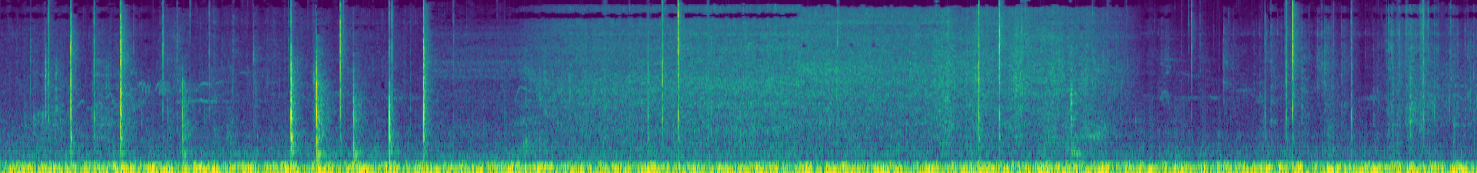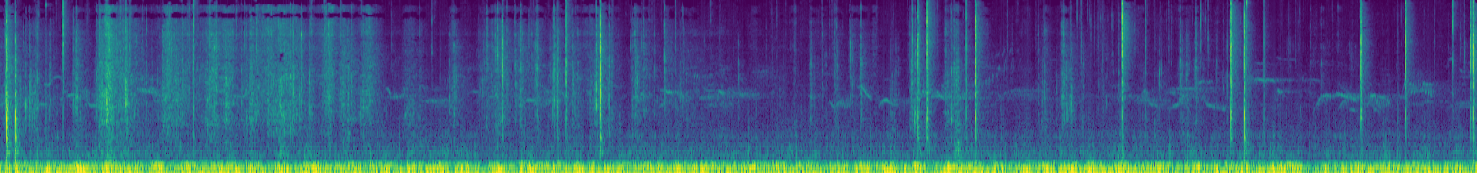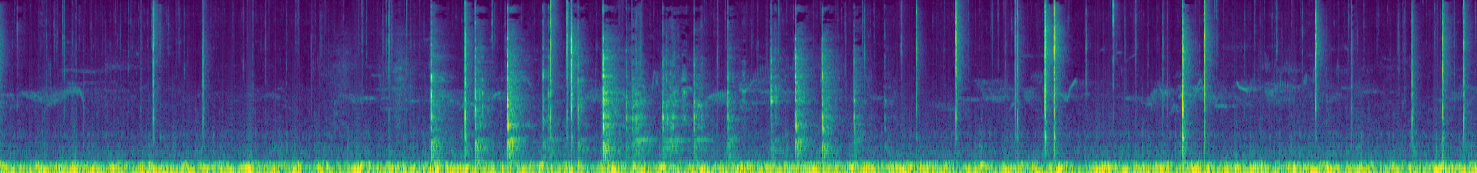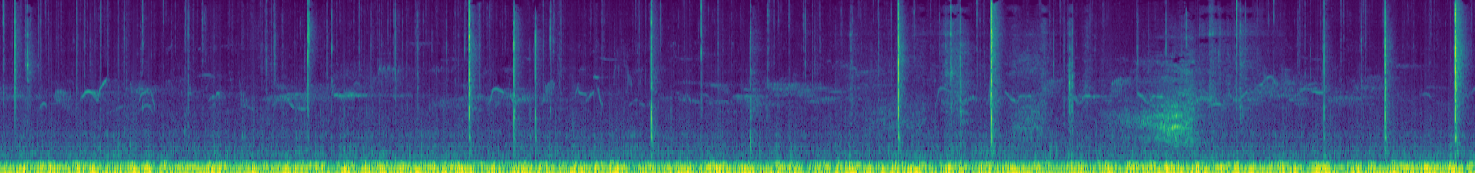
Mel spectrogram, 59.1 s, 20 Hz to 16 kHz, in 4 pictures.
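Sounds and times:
low hum: 0.0s - 13.4s.

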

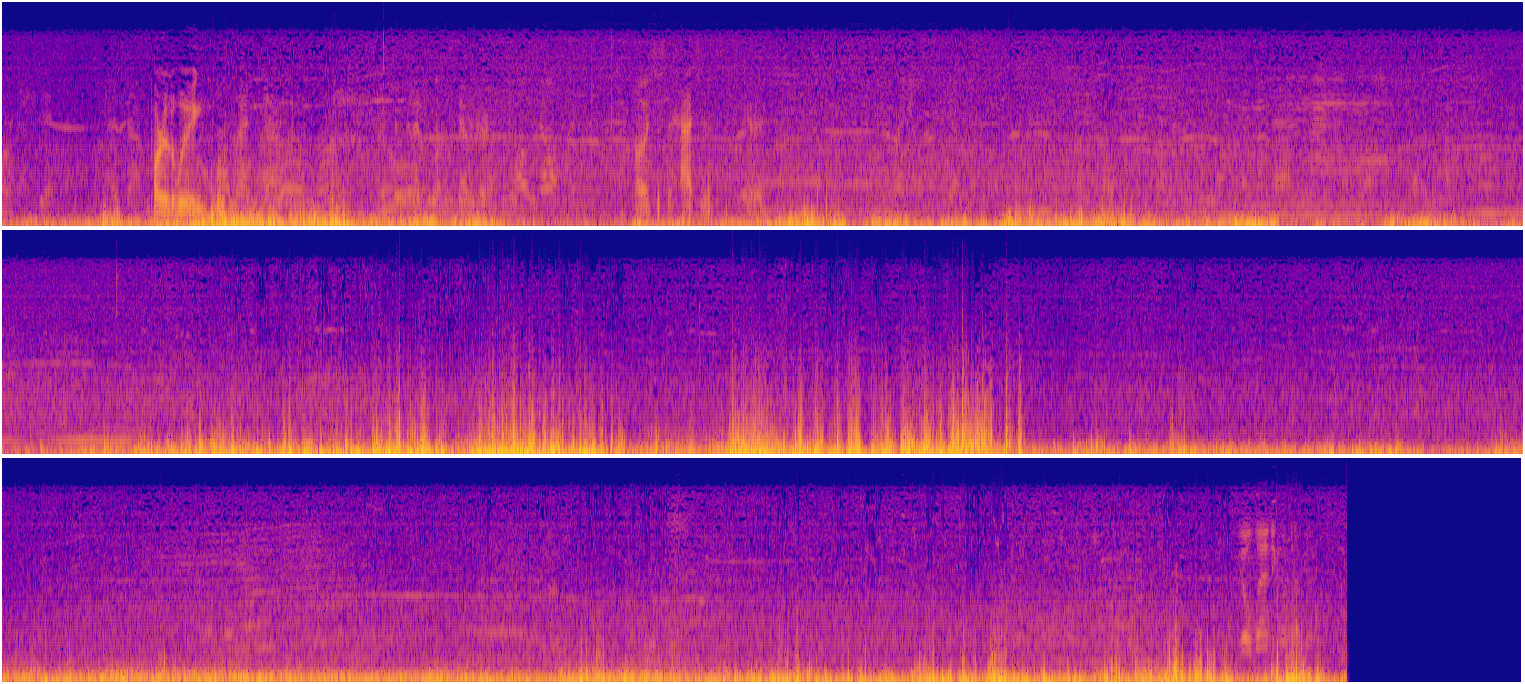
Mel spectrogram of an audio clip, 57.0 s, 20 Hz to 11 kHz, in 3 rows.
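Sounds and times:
wind buffeting microphone: 0.0s - 54.8s.

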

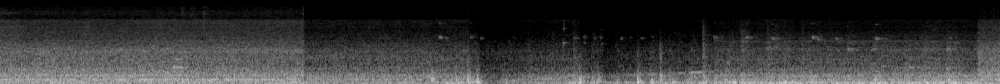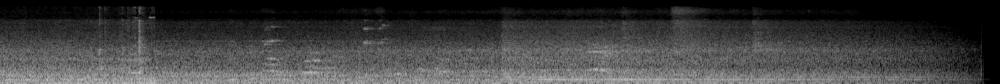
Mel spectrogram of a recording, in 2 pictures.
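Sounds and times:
subway train rumbling on rails: 0.0s - 19.9s.

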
